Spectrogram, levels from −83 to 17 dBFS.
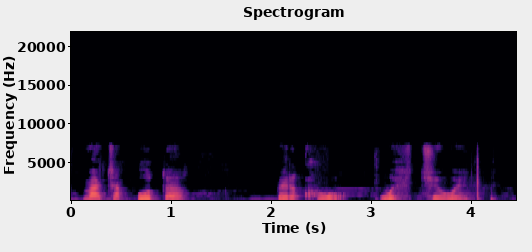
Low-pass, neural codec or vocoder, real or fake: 7.2 kHz; none; real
